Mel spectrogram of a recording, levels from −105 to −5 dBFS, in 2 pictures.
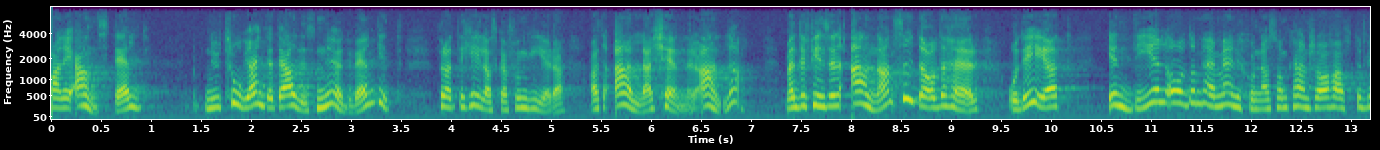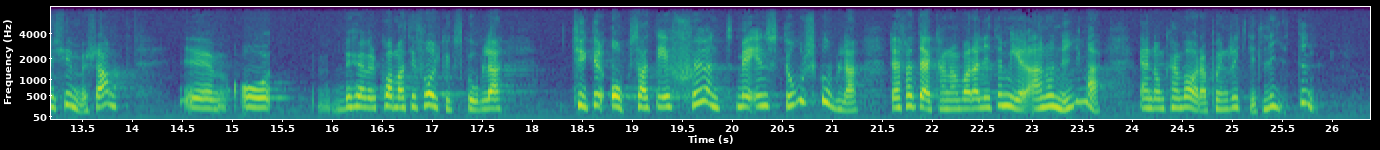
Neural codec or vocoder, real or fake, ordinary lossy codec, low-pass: none; real; Opus, 64 kbps; 7.2 kHz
